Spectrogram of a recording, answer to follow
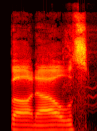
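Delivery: big, imposing mock voice; Henry. Imposing friend answers the dog walker, mock bellow. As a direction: announce it with slow, grand certainty. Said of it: "big imposing figure".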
